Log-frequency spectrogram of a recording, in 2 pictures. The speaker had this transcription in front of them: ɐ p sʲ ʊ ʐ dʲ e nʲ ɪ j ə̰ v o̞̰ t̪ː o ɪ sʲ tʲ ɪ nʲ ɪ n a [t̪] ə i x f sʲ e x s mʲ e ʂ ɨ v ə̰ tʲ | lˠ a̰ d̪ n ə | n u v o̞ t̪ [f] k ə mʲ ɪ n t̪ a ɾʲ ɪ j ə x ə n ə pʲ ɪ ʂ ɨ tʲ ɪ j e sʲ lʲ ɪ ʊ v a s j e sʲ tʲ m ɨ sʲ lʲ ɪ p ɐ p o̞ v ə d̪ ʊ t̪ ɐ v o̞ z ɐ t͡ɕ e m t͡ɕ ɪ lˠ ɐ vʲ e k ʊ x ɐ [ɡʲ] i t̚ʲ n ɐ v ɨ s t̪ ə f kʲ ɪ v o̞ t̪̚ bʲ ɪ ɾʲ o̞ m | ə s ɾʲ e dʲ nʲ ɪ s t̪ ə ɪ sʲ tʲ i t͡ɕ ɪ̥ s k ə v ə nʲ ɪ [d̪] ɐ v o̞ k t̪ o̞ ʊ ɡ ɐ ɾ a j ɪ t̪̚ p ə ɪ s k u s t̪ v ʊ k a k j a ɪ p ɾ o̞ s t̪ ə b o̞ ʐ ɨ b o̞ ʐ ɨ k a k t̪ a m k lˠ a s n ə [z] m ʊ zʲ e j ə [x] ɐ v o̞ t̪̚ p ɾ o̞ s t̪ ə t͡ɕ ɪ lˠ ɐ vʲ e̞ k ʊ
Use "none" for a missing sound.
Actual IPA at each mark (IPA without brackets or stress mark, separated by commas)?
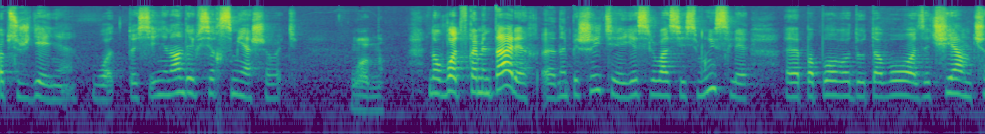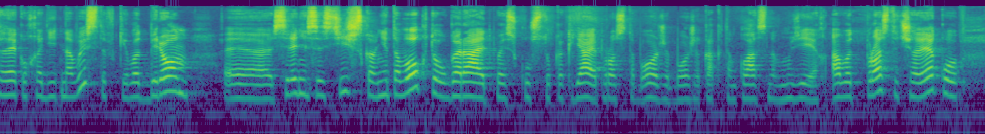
d̪, f, dʲ, t̪, v, x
